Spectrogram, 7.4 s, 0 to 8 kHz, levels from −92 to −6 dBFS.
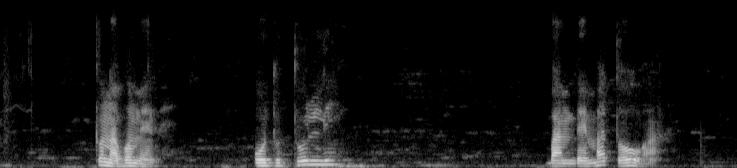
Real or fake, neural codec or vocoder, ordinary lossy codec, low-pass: real; none; Opus, 32 kbps; 7.2 kHz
